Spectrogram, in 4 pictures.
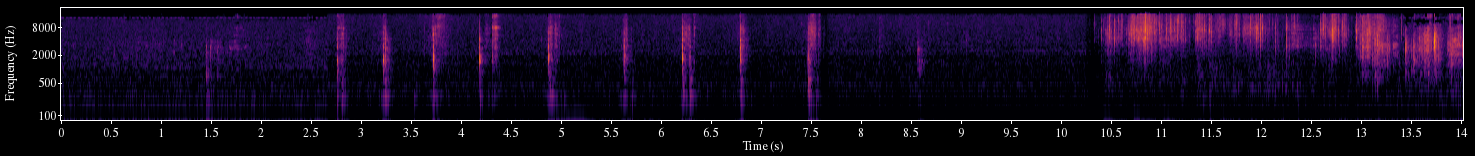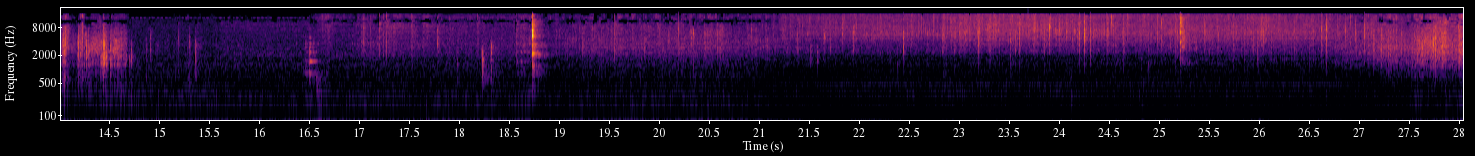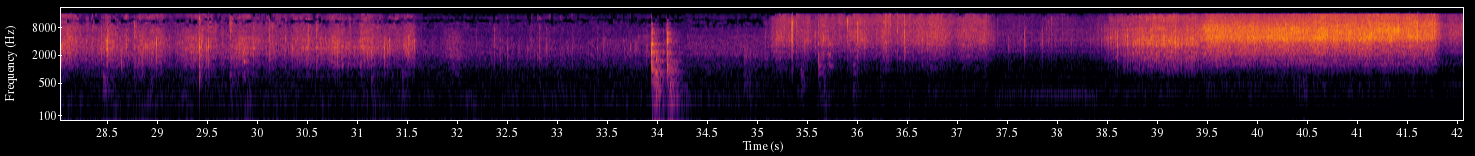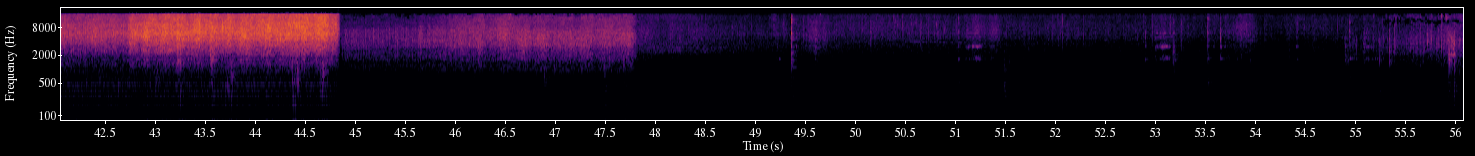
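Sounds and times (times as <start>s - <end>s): food sizzling in a pan: 16.4s - 56.0s.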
